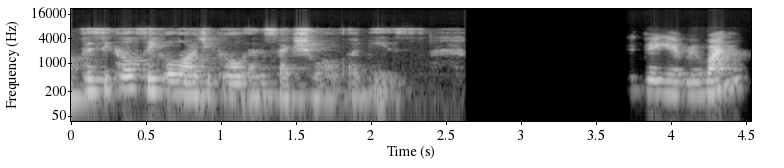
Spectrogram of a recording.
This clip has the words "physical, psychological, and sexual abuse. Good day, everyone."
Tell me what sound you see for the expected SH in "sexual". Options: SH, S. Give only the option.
SH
